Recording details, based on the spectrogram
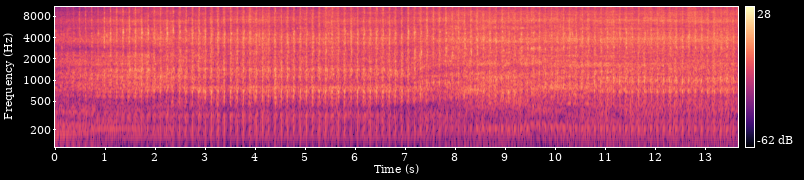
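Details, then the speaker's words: Neglected 1975 Ford Granada V8, idle turned up, on choke: rough stumbling idle around four beats a second with steady hiss, engine shaking and still missing, no accelerator pump, little smoke; EGR gasket gone; cause unconfirmed. "Everything's shaking. Oh, we're better now. Cleared out. Oop. No accelerator pump. Still missing. Not a lot of smoke though."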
